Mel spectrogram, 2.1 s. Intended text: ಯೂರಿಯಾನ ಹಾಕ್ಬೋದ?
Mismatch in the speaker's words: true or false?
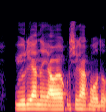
true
